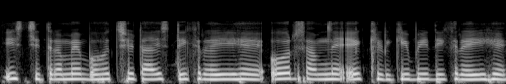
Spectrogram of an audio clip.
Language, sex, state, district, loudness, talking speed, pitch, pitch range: Hindi, female, Gujarat, Valsad, -12 LUFS, 200 wpm, 240 Hz, 235-250 Hz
